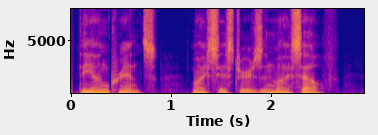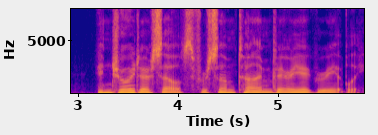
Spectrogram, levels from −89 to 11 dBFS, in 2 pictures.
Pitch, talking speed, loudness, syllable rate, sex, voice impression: 120 Hz, 145 wpm, -16 LUFS, 4.8 syllables/s, male, slightly masculine, adult-like, slightly thin, slightly weak, cool, refreshing, calm, slightly friendly, reassuring, kind, modest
